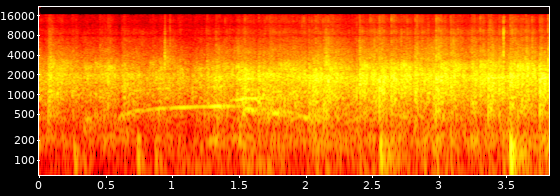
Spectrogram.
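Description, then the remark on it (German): Steady audience applause welcoming guests onto a stage, a dense patter of many hands clapping that fills the whole stretch and swells slightly louder toward the end, with no voices standing out. “Und darum geben wir Ihnen einen riesen Applaus, dass Sie Gasters ganz herzlich auf der Bühne,”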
